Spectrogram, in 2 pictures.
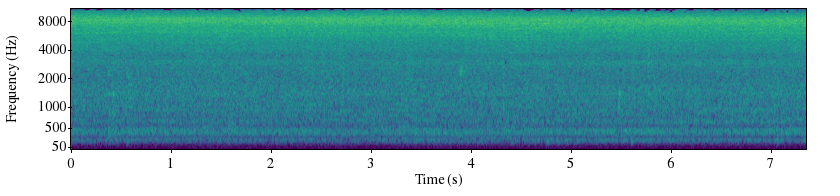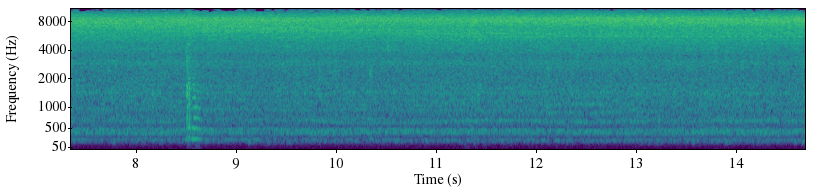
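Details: Continuous wing-fanning drone from Japanese honey bees on a hot day, a steady layered hum held throughout, broken only by one sharp click about two-thirds of the way through.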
